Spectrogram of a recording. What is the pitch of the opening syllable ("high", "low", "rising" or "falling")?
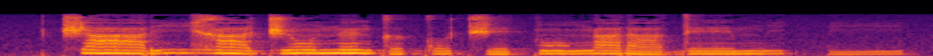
falling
